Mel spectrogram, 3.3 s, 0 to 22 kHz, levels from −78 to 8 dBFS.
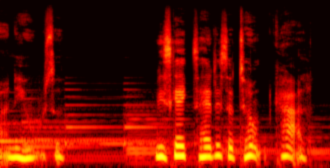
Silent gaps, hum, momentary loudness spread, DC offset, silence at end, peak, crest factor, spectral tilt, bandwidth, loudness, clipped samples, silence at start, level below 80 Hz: none; none; 19 LU; under 0.1%; 0 s; -6 dBFS; 14 dB; -5.5 dB/octave; 17.5 kHz; -19 LUFS; under 0.1%; 0 s; -56 dBFS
